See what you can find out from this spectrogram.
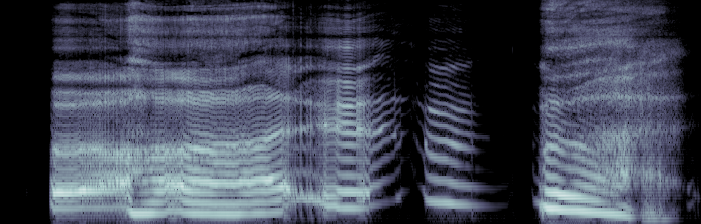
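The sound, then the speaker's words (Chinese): A voice imitates a grizzly bear father climbing out of bed with a loud, drawn-out groaning moan, rising and falling in several long, low, harmonic-rich swells with brief breaks, ending on a final descending groan. “灰熊爸爸爬下床，用熊吼大大的哀了一声。”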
